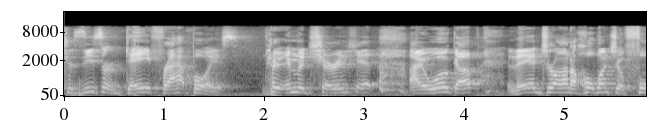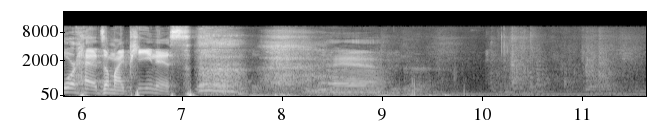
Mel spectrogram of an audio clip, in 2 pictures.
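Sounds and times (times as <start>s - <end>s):
speech: 0.0s - 9.0s
steady room hum: 0.0s - 11.6s
door swinging shut: 9.0s - 11.6s.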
